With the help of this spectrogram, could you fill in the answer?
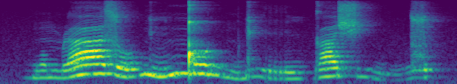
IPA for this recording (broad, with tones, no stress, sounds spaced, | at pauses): b õ˩ m ɭ aː˥ z o˩˥ ɡ ĩ˩˥ ŋ͡ǃ o˥ ɾ ṳ˩ m ɡ i̤˥˩ r i˩ ɡ a˥ ʃ i̤˥˩ ŋ o̤˩˥ z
